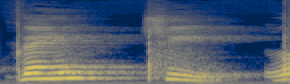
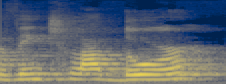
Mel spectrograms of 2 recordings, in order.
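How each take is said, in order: First: "ventilador" slowly split into four beats; pausa entre sílabas. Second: Said in the usual way. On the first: Shown as a demonstration. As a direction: clap out "ventilador" syllable by syllable, pausing after each. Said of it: "Fica fácil pra gente determinar essa pausa das sílabas". ("ventilador" devagar, separando cada sílaba) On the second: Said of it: "por exemplo, na palavra ventilador".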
